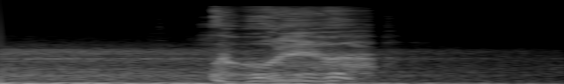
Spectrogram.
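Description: A young man speaks in a shaky, frightened voice.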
